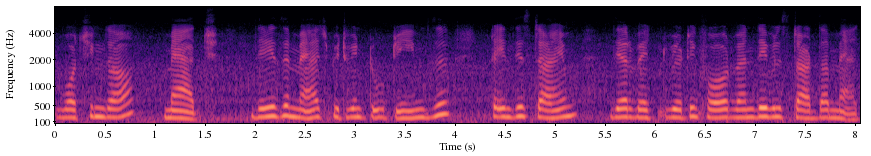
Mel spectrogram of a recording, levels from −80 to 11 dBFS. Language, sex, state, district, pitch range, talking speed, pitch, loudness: English, female, Punjab, Fazilka, 195-220 Hz, 170 wpm, 205 Hz, -17 LUFS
